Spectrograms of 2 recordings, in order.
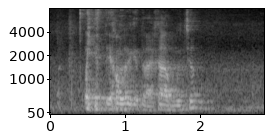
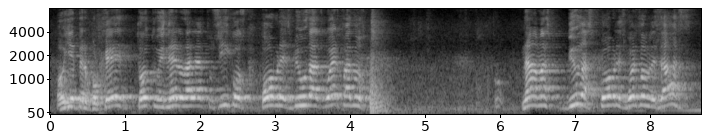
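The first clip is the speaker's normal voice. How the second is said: higher, pointed questioning voice; challenging questioner; 7 semitones higher than usual. Acted. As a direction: needle him about where the money goes. Questioner challenges the generous man.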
